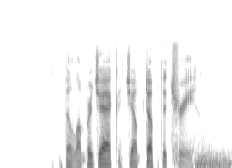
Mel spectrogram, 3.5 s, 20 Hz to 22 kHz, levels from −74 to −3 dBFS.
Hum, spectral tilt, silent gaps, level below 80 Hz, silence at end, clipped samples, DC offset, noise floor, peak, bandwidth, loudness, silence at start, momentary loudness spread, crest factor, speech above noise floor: none; -4.5 dB/octave; none; -66 dBFS; 0 s; under 0.1%; under 0.1%; under -90 dBFS; -16 dBFS; 8.4 kHz; -38 LUFS; 0.9 s; 12 LU; 22 dB; over 52 dB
